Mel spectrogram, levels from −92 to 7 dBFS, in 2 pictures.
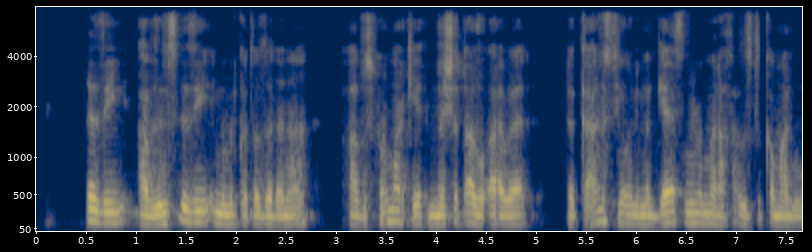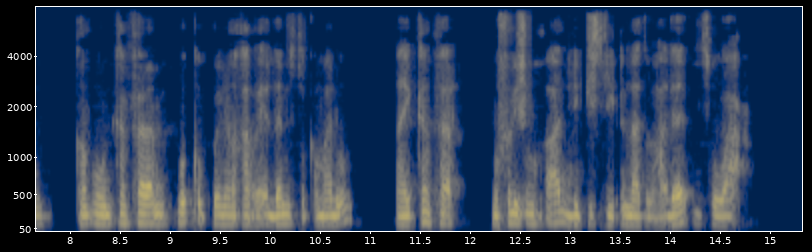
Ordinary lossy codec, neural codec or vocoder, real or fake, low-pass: AAC, 32 kbps; codec, 16 kHz, 4 kbps, FunCodec, trained on LibriTTS, 50 frames a second; fake; 7.2 kHz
